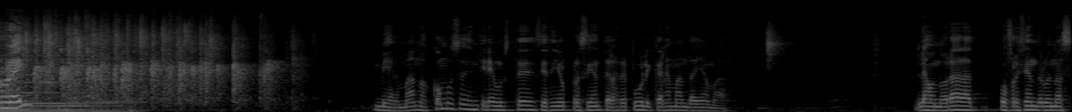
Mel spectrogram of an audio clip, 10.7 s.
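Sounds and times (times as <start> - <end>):
speech: 0.0 - 0.5, 3.8 - 7.4, 9.2 - 10.7
applause: 0.0 - 3.3.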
